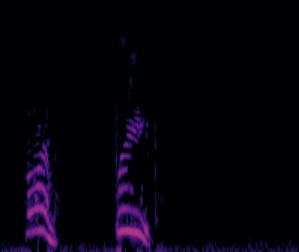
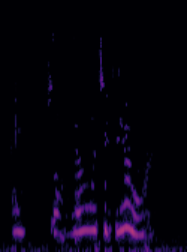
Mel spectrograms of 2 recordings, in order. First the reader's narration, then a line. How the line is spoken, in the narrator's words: she said softly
